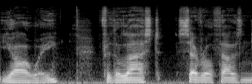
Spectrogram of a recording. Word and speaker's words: Yahweh: yod he VAV he most scholars believe God's name was originally pronounced Yahweh for the last several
